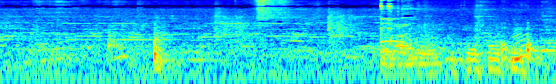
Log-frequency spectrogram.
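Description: A single sharp clink of tableware about a second in, over restaurant background noise; voices start near the end.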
